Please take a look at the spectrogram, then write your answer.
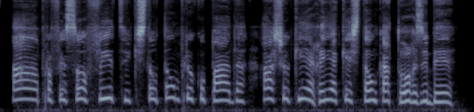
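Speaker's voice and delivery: very high, teasing, mocking falsetto. Narrating a boy who teases his friend with a pretend plea: falsetto voice. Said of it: "fazendo a voz de falsete".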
